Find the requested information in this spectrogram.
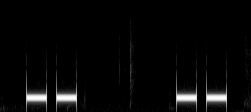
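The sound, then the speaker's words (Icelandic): Ringing tone of an outgoing telephone call: two pairs of steady mid-pitched beeps, each pair followed by a long silence, with a faint click in the gap. “En hér ætlum við að núna síðan að hringja ætlum að hringja í Þorsteinn Halldórsson þjálfara kvennaliðs Breiðabliks”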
